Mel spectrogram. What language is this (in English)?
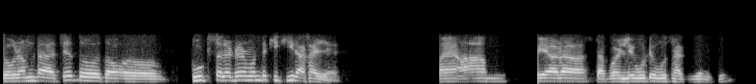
Bangla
